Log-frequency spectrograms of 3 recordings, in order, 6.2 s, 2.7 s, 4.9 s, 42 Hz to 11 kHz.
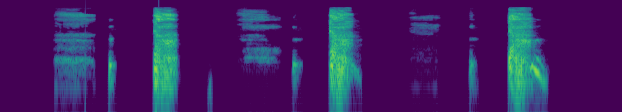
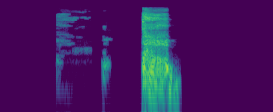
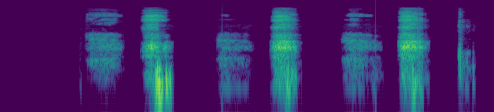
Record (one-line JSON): {"three_cough_length": "6.2 s", "three_cough_amplitude": 32768, "three_cough_signal_mean_std_ratio": 0.29, "cough_length": "2.7 s", "cough_amplitude": 31643, "cough_signal_mean_std_ratio": 0.27, "exhalation_length": "4.9 s", "exhalation_amplitude": 25316, "exhalation_signal_mean_std_ratio": 0.31, "survey_phase": "beta (2021-08-13 to 2022-03-07)", "age": "18-44", "gender": "Female", "wearing_mask": "No", "symptom_cough_any": true, "symptom_runny_or_blocked_nose": true, "symptom_sore_throat": true, "symptom_change_to_sense_of_smell_or_taste": true, "symptom_loss_of_taste": true, "symptom_onset": "3 days", "smoker_status": "Never smoked", "respiratory_condition_asthma": false, "respiratory_condition_other": false, "recruitment_source": "Test and Trace", "submission_delay": "2 days", "covid_test_result": "Positive", "covid_test_method": "RT-qPCR", "covid_ct_value": 21.7, "covid_ct_gene": "ORF1ab gene", "covid_ct_mean": 22.2, "covid_viral_load": "51000 copies/ml", "covid_viral_load_category": "Low viral load (10K-1M copies/ml)"}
